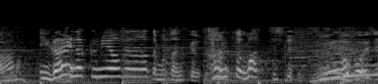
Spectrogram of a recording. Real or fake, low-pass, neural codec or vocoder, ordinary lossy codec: real; 7.2 kHz; none; MP3, 24 kbps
